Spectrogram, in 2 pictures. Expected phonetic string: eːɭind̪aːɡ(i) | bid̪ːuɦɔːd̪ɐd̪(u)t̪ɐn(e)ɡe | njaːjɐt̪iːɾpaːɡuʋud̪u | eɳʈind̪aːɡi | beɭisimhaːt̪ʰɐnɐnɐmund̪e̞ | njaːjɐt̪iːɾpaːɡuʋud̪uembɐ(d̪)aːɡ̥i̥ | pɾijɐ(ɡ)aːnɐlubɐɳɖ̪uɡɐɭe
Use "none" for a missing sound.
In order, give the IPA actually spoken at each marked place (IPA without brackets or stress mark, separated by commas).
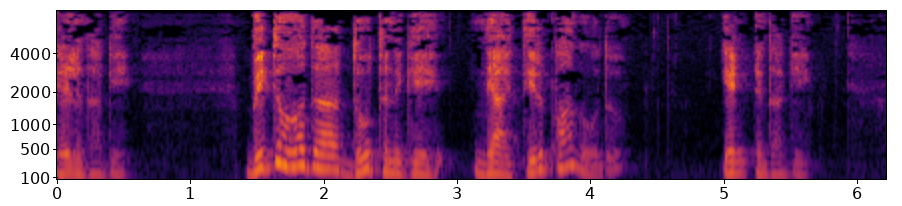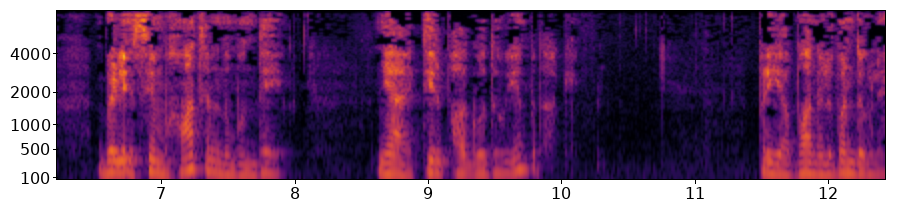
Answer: i, uː, i, d̪, b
